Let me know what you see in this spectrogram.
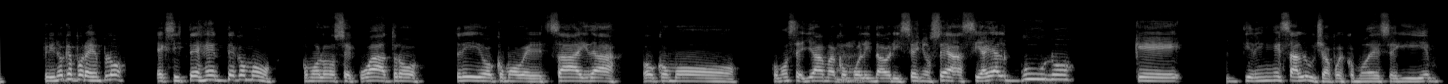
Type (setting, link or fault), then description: link, video call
